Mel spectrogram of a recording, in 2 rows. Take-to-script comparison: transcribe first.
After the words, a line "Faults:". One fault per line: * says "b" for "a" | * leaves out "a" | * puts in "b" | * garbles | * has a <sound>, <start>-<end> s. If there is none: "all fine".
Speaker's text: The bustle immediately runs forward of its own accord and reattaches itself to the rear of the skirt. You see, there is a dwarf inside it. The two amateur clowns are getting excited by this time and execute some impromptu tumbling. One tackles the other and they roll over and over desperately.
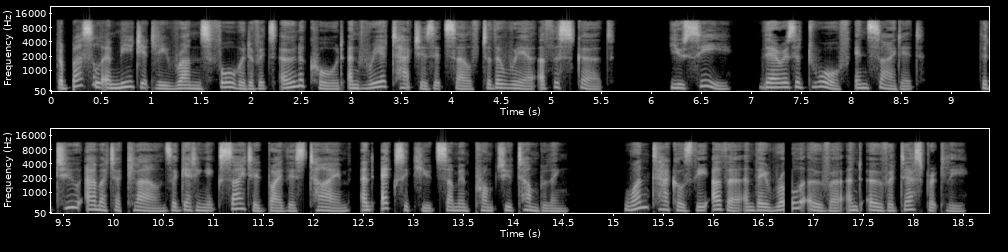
The bustle immediately runs forward of its own accord and reattaches itself to the rear of the skirt. You see, there is a dwarf inside it. The two amateur clowns are getting excited by this time and execute some impromptu tumbling. One tackles the other and they roll over and over desperately.
Faults:
* has a dropout, 16.7-16.8 s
